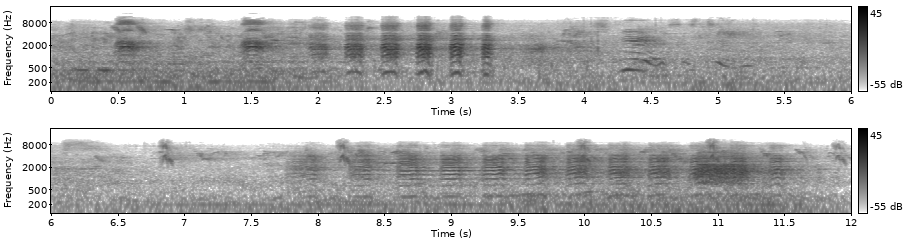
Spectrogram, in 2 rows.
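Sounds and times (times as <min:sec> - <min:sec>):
birds chirping: 0:00.0 - 0:12.0
loud harsh bird call: 0:07.8 - 0:12.0.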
